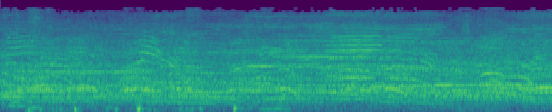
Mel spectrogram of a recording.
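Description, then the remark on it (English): A large crowd at a Trump event in Pickens, South Carolina, roars with sustained booing and jeering as United States Senator Lindsey Graham is welcomed, many voices overlapping into a loud, steady wall of noise with a few low thumps underneath. “There they go booing.”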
